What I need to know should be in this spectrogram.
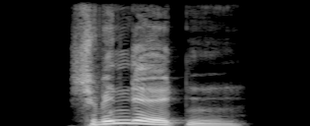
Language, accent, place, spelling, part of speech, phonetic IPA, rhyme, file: German, Germany, Berlin, schwindelten, verb, [ˈʃvɪndl̩tn̩], -ɪndl̩tn̩, De-schwindelten.ogg
- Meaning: inflection of schwindeln: 1. first/third-person plural preterite 2. first/third-person plural subjunctive II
